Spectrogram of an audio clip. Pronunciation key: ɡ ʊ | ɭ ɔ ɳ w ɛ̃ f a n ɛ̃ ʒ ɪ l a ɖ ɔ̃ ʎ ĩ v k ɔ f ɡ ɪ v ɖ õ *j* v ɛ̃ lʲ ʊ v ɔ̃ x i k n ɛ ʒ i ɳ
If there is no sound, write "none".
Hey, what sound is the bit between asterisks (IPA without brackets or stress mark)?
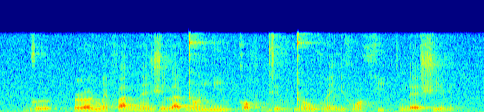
w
